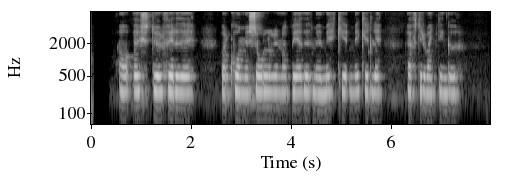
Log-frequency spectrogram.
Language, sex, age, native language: Icelandic, male, 11, Icelandic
